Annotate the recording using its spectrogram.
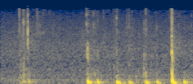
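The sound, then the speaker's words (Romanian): Keys clacking on a computer keyboard, pressed very hard and picked up by the computer's internal microphone, fairly heavy, with a couple of early taps then a quick irregular burst of about eight thumpy keystrokes. No one speaks. “S-au deși apăsat foarte tare la el, care microfonul intern.”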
